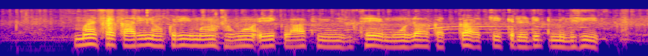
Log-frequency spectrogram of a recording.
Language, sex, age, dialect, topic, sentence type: Chhattisgarhi, male, 18-24, Western/Budati/Khatahi, banking, question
